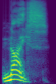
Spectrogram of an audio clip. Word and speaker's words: gneiss: The surface is a mosaic of loose gravel and ancient rocks composed of granite and a fascinating stone called gneiss, pronounced nice.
